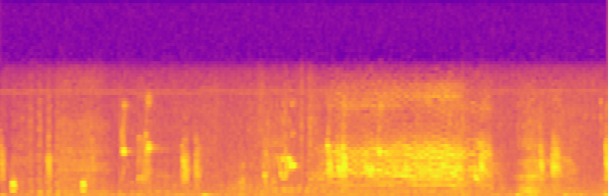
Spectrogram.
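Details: On a morning safari drive, Greater Blue-eared Starlings in a jackalberry tree shout at each other with nasal, wavering squeals and chatters. One long warbling phrase comes in the middle, amid scattered chirps from several birds.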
